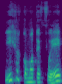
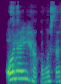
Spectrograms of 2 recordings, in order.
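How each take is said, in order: First: It is said softly and warmly. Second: It is said loudly, almost shouted.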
